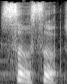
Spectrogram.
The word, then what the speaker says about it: 瑟瑟: 我们就来谈一谈呢。其中有一个东西叫做色色。啊，那个色就是我们现在讲的这个，呃，就是上面是两个王啊，下面一个碧，这个色啊，就是萧瑟，或是我们讲这个枫叶荻花秋瑟瑟的那个色，好，啊，上面两个王啊，下面一个碧字，好，这个这这个字念成色，好，那么这个呃色色是一种珠宝，在唐代呢是非常非常珍贵的。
